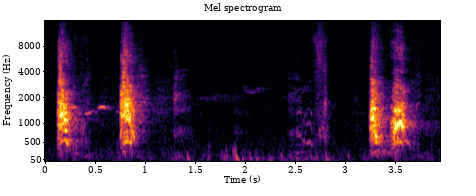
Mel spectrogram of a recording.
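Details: Boston Terrier barking at a grill fire, giving two loud single barks, a quiet gap with soft background sounds, then a closing double bark.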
